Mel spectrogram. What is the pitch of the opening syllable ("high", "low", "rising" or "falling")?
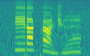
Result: high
